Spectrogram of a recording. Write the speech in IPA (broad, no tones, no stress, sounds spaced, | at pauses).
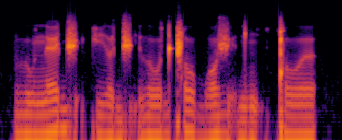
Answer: ð u n ɛ d͡ʒ ḛ k i ə̯ d͡ʒ ḭ ð o d ǁ o b ɔ ʒ ḛ d ŋ ḭ ǃ o ə̯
